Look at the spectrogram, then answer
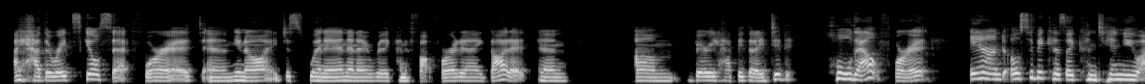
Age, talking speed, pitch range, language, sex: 20-39, 225 wpm, 165-195 Hz, English, female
